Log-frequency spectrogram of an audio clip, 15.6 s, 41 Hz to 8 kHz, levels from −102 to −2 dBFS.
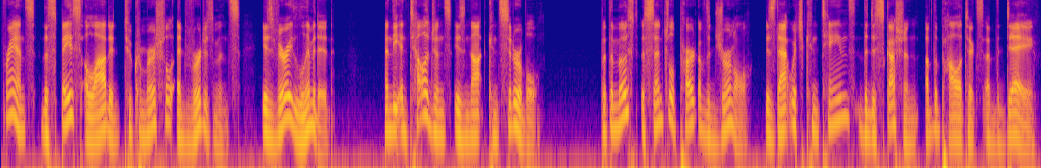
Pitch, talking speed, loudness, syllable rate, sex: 125 Hz, 140 wpm, -22 LUFS, 5.2 syllables/s, male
